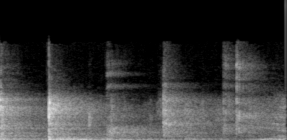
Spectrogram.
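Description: Table tennis point: a heavy thud at the start and a louder one about half a second in, then several lighter taps of the celluloid ball.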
